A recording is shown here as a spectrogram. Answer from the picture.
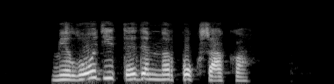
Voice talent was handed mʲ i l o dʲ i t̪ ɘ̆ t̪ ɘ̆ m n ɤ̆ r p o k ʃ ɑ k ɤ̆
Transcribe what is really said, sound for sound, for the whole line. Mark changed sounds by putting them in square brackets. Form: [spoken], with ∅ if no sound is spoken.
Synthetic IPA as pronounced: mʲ [e] l o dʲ i t̪ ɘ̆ [d̪] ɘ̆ m n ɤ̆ r p o k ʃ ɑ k ɤ̆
